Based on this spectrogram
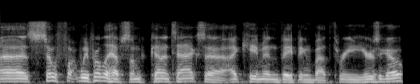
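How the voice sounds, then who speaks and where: A normal speaking voice from a man, with ordinary pitch variation and a moderate pace. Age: 30s. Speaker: vape reviewer panelist.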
